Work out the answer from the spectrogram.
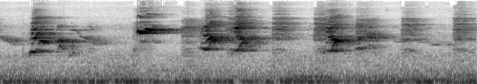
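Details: White-rumped shama singing a quick series of very high, bright twittering notes, four or five clustered bursts in rapid succession.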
